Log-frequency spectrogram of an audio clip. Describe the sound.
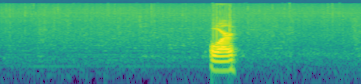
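Soft, steady rain hisses in the background throughout, a low continuous patter that is beginning to pick up, with a single short spoken word from a voice partway through.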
